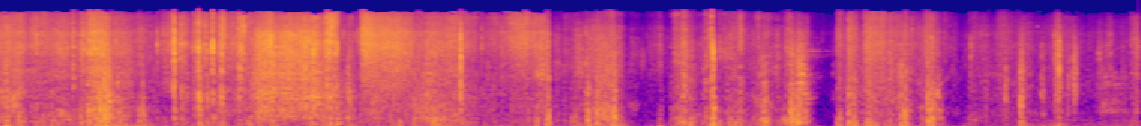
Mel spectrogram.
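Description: Cardboard box of books being lifted and carried: rustling and scraping of cardboard with irregular knocks and thumps.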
